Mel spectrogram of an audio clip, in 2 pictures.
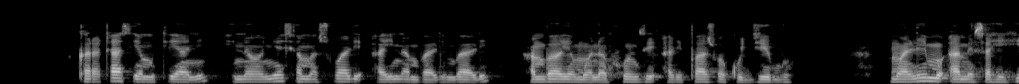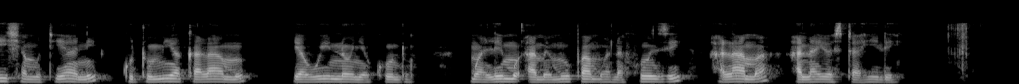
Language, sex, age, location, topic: Swahili, male, 25-35, Wajir, education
